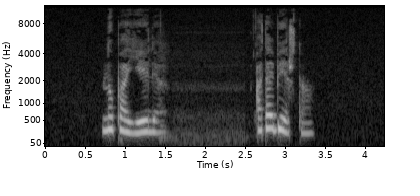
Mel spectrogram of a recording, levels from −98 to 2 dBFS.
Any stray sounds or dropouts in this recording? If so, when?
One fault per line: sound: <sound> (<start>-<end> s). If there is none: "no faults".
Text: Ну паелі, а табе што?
no faults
